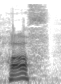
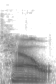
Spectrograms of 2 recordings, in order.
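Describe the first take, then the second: First: It ends in an f sound, rhyming with stuff. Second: It ends in a vowel sound, rhyming with cow. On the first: "or huff" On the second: "That can be pronounced how"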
